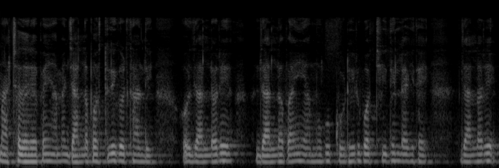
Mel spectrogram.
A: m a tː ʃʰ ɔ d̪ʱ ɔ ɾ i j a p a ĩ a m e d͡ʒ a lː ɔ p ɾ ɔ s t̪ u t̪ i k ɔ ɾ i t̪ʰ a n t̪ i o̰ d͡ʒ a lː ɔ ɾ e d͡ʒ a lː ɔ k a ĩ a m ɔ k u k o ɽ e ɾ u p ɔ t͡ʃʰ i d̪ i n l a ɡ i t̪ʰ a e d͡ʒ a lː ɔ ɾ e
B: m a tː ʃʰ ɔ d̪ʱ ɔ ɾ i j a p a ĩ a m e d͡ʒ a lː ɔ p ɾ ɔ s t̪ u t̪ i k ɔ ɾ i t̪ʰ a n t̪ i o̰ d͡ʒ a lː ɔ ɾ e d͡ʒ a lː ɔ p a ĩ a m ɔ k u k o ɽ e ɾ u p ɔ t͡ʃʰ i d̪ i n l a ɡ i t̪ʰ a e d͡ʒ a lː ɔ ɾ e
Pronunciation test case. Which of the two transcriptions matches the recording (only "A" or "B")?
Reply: B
